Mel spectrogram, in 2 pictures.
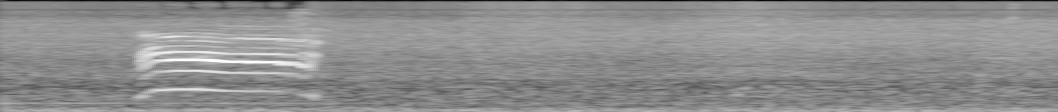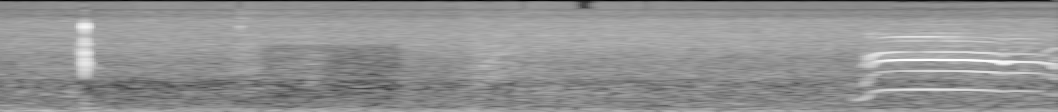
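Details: Two short, high meows from a plump stray tabby cat with a kitten-like voice, one at the start and one at the end, separated by quiet background noise and a brief click.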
